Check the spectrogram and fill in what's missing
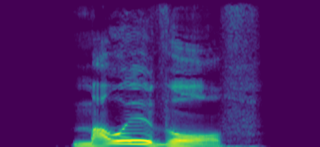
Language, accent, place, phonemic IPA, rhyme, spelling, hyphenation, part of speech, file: German, Germany, Berlin, /ˈmaʊ̯lˌvʊʁf/, -ʊʁf, Maulwurf, Maul‧wurf, noun, De-Maulwurf.ogg
- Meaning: 1. mole (small, burrowing insectivore of the family Talpidae) 2. mole (internal spy)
